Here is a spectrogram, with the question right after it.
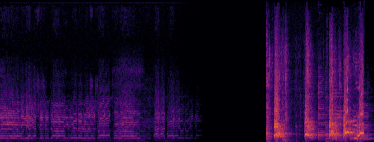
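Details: Seven-year-old female West Highland White Terrier that likes watching horse racing on TV, giving a long wavering whine-like howl with pulsing breaks for about four seconds, then silence and loud television race commentary.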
